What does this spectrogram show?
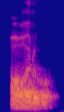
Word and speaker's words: autopilot: eu até consigo mas isso aqui para mim parece ao em português é alto mas em inglês é oro oro aí a gente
